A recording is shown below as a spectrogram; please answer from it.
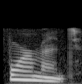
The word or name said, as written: formant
